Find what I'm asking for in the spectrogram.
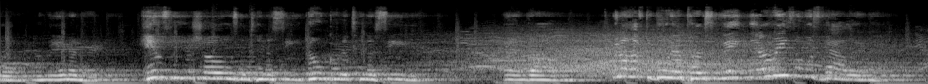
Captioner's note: applause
